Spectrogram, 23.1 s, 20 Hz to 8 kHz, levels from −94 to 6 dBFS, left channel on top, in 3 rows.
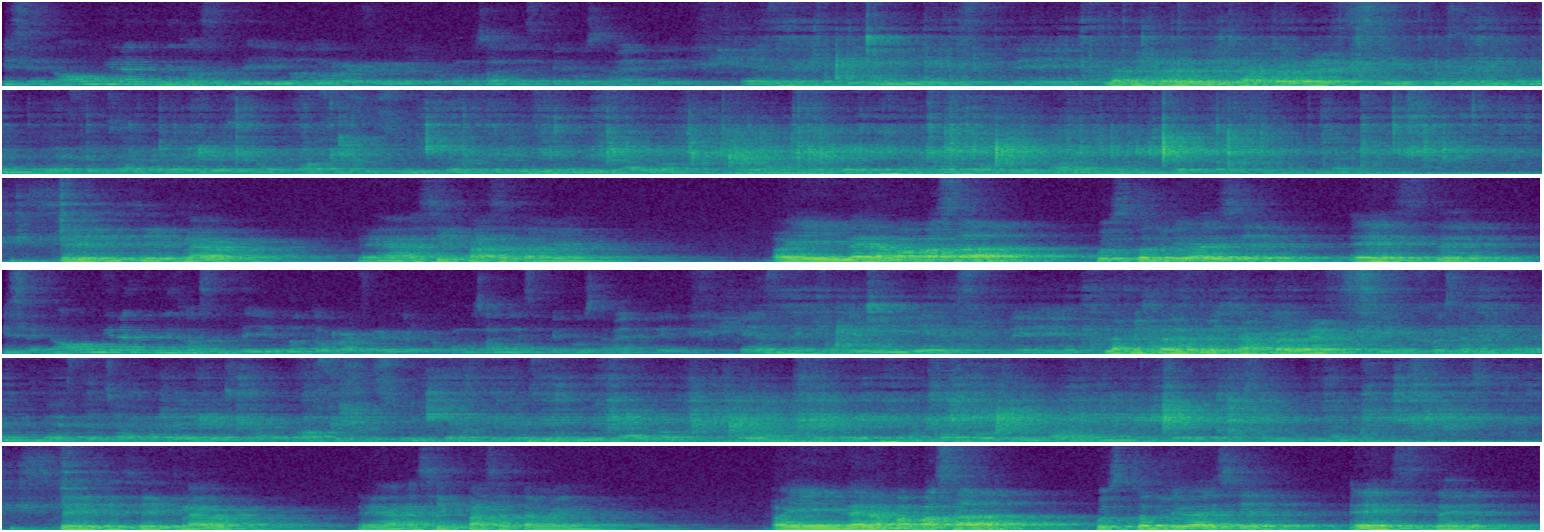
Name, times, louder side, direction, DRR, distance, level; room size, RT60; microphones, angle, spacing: voice 1, 0.0-5.4 5.9-14.6 19.2-19.3 19.6-19.8 21.1-21.3, right 1 dB, 75° right, -2 dB, 1.0 m, -34 dB
sound 1, 3.5-15.9, left 1 dB, 45° left, 0.9 m, -34 dB
voice 2, 5.5-6.7 15.7-16.6 17.2-18.3 19.2-20.5 20.9-21.8 22.1-22.8, right 1 dB, 35° right, -2 dB, 0.4 m, -20 dB
5.2 x 3.2 x 3.1 m, 1.2 s
head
